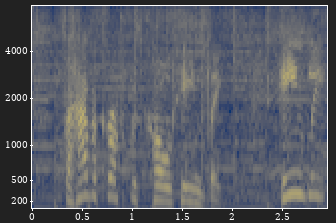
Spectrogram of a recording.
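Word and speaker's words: Hiendley: havocroft with cole hendley hendley is pronounced by the locals to rhyme with fiend although given the etymology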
